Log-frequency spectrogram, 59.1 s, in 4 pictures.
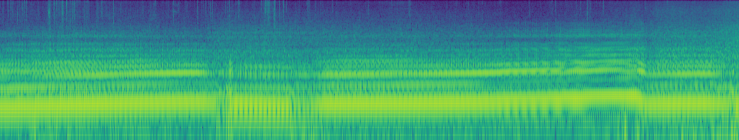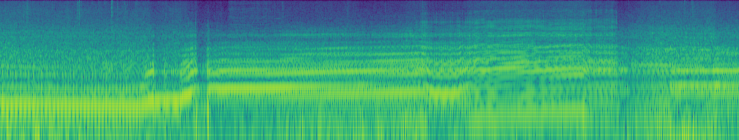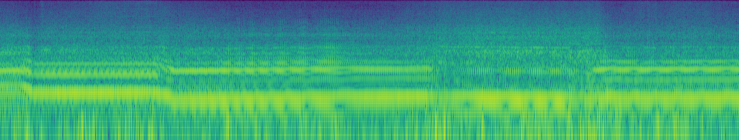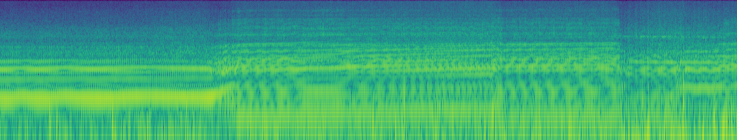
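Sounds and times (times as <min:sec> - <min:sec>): car engine accelerating through gears: 0:00.0 - 0:59.0.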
